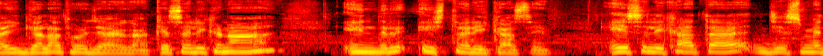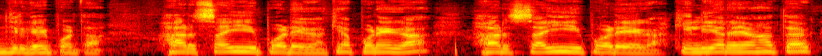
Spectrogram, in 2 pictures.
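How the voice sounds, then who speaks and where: A woman teaching a grammar lesson, often asking the class a question and answering it herself. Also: mid-range voice. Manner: repeats questions to students, coaxing.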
